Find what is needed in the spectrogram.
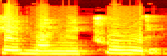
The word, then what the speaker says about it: مانیپور: ایشون در ایالت مانیپور زاده شدند. مانیپور که تلفظ صحیحش از دو کلمه مانی و پور درست شده. مانی یعنی جواهر و پور یعنی سرزمین، یعنی سرزمین جواهر.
